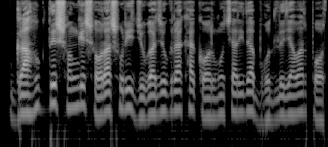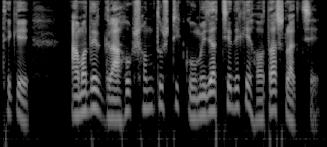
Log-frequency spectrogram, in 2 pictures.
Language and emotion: Bengali, sad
